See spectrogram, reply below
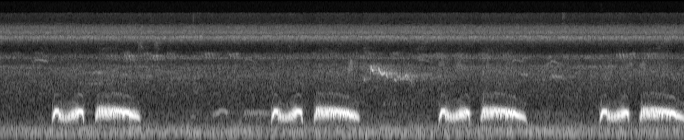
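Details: Spotted dove giving its 'tekan' call: four phrases, each a short wavering two-part coo followed by a longer, fuller coo that slides downward, repeated roughly every one and a half seconds over a low steady rumble.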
